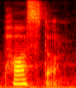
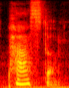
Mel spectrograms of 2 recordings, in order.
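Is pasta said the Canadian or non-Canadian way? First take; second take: non-Canadian; Canadian. First: Pasta is said in a non-Canadian accent. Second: Pasta is said in a Canadian accent. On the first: "And you say?" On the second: "how do they pronounce the category of food that spaghetti is in?"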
